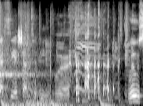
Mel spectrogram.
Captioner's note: giggles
